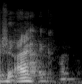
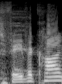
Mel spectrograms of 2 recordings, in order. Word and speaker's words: favicon: So I always thought it was Favicon because it's like when you favorite it, Yeah, it's your favorite icon. It's definitely like favorite icon, and then fave but short.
